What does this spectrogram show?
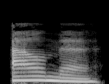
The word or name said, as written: alme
